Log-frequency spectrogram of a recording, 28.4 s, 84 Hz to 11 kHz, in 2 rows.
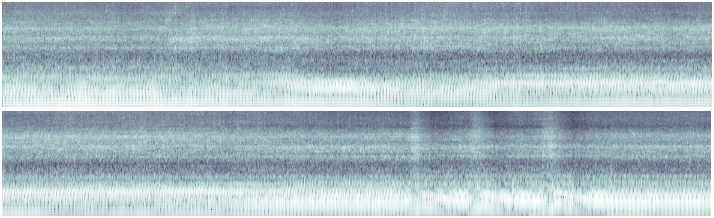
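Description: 1982 Jaguar XJS's V12 engine running loud with no exhaust fitted, idling steadily. Near the end it is blipped three times in quick succession, the revs rising and falling each time.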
